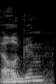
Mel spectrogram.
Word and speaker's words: Elgin: By the way, up in Canada we call it Elgin.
